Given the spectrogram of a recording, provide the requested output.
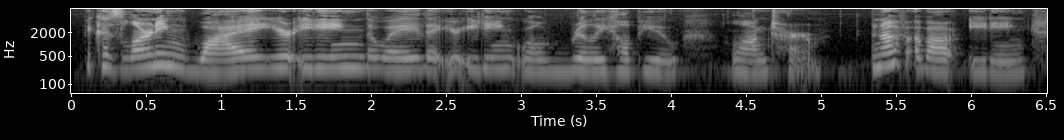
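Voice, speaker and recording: A woman's voice: on the high side, steady tone, normal speed. Chatty rambling woman in her forties. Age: 40s. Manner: rambling, chatty, self-correcting asides. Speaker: podcast host. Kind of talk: casual solo podcast chat.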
